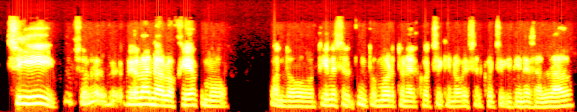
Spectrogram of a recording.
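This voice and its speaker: A man speaking as an astrologer in a reflective explanatory conversation, measured, often repeating words and checking with a questioning tag. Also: a little high, vocal fry, no room sound, muffled recording.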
